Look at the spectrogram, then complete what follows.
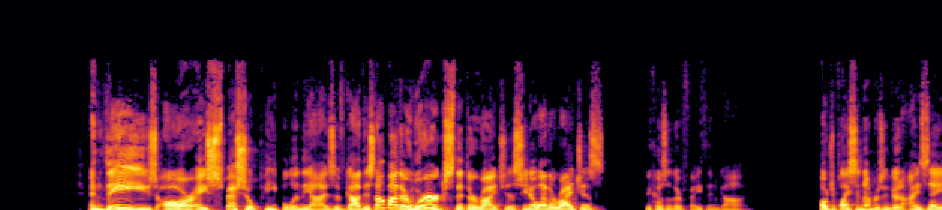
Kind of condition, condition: setting, large echoing room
